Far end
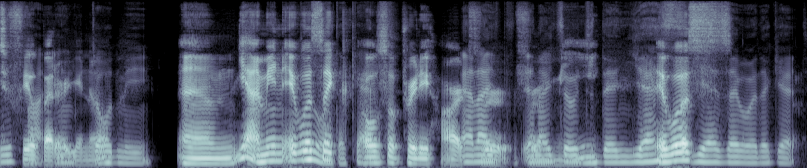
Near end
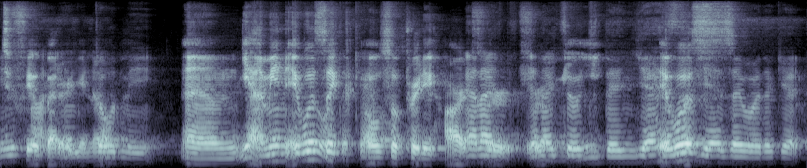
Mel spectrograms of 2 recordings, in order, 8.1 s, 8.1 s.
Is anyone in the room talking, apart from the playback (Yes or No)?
No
